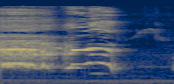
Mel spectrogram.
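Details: A domestic-line Phatthalung red junglefowl decoy cock, bred for luring wild junglefowl, gives a short, harsh crow of a few clipped syllables over about a second, the last note dropping away, with faint background hiss.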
